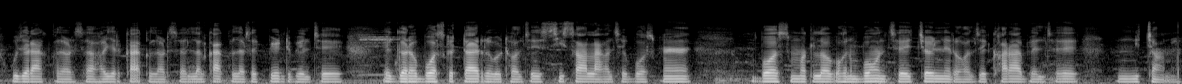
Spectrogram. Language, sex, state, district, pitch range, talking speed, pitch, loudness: Hindi, male, Bihar, Saharsa, 120-130 Hz, 205 wpm, 125 Hz, -18 LUFS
